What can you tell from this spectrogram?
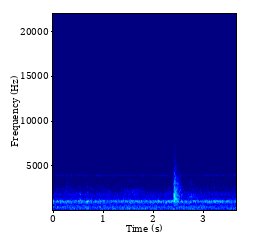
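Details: Quiet indoor room with a steady electrical hum and one short sharp click partway through, no animal voice heard.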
